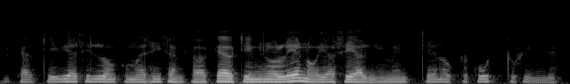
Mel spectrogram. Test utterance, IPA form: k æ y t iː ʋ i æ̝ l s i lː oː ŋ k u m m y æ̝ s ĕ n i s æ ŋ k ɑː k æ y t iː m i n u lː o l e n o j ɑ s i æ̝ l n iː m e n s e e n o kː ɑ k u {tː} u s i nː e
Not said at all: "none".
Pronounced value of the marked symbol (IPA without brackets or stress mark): tː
